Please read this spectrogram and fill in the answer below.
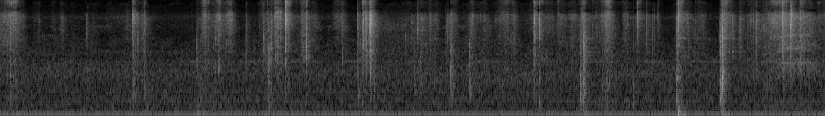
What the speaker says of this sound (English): Let's pull a breakthrough spread one more time, and then we'll cut the deck.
